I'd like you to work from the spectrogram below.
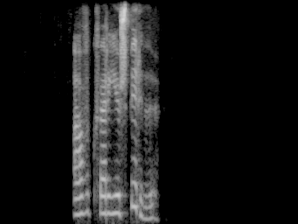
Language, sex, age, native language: Icelandic, female, 40-49, Icelandic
